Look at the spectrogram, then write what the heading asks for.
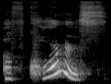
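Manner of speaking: excited exclamation. Acted. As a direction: burst out with sudden realisation. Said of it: "cried Mister Happy".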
